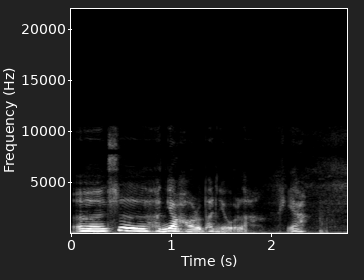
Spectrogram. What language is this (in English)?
English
